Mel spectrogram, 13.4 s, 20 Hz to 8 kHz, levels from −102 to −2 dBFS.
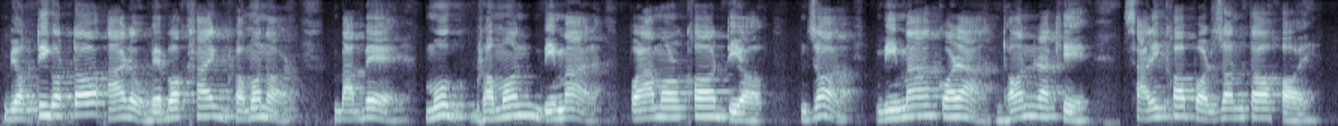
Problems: none marked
